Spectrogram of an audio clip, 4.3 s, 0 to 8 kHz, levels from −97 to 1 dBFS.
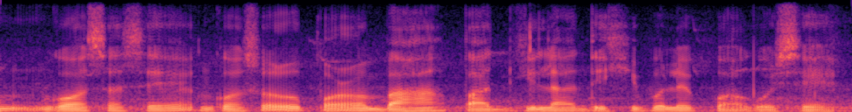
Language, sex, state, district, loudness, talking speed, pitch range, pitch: Assamese, male, Assam, Kamrup Metropolitan, -20 LUFS, 140 wpm, 105-115 Hz, 110 Hz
